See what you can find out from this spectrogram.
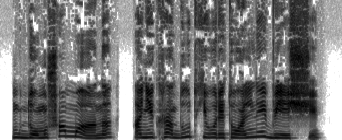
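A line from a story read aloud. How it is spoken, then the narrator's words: Groaning. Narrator (Russian): Иску застонал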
